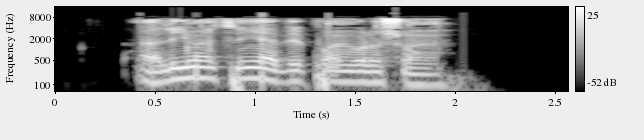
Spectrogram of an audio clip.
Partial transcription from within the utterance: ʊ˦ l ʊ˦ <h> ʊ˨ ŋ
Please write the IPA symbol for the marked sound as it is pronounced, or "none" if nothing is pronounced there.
s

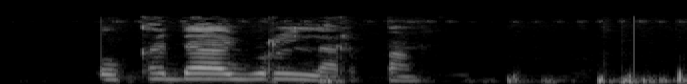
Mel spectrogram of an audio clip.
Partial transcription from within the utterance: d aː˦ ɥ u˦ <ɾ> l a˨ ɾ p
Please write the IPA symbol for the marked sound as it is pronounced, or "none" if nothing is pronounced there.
ɾ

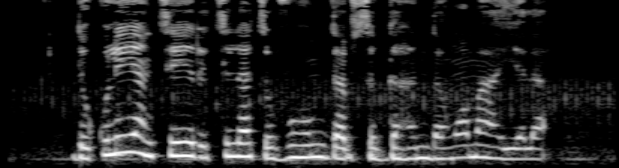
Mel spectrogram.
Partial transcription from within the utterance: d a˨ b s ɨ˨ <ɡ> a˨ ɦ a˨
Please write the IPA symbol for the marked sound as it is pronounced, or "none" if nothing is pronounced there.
ɡ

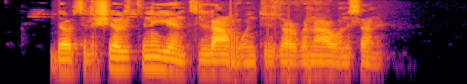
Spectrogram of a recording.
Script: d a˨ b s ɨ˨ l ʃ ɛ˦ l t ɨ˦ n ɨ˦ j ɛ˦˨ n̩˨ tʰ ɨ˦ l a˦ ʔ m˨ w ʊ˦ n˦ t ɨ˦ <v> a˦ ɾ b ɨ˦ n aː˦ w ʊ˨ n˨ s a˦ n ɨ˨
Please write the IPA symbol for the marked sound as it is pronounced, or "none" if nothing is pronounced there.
z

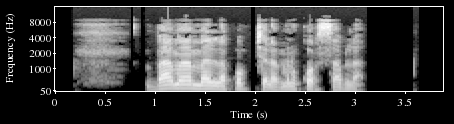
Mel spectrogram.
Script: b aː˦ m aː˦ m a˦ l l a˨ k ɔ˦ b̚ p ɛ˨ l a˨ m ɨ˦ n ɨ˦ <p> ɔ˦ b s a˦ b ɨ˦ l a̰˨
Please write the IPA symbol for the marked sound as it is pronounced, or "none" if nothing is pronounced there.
k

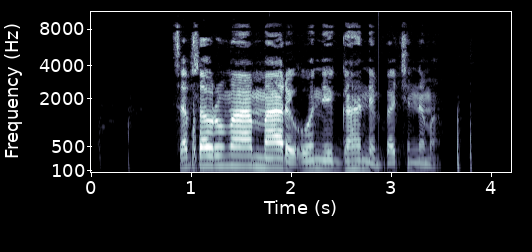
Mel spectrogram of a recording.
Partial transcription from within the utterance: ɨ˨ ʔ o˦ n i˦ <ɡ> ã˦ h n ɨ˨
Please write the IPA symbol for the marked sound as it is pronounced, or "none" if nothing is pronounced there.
ɡ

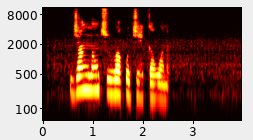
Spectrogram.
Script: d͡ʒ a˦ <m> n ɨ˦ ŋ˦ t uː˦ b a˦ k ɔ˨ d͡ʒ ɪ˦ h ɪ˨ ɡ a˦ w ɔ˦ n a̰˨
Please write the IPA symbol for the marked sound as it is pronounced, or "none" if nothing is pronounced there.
ŋ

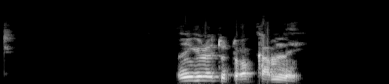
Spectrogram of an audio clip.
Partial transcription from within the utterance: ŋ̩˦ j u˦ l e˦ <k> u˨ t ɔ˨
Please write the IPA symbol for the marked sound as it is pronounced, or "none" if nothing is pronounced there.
t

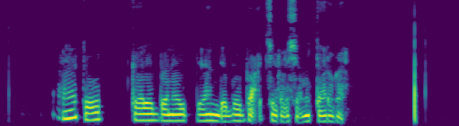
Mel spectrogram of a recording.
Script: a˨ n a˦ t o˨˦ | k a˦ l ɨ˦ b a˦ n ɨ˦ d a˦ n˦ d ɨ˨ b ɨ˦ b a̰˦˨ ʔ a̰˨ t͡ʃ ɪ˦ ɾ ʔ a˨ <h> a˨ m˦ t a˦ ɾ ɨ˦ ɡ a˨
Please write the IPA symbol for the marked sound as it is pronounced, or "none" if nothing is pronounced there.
ʃ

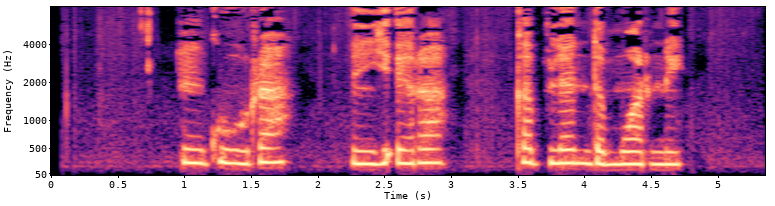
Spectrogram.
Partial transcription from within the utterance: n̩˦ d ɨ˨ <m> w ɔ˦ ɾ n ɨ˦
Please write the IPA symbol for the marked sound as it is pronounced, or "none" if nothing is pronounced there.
m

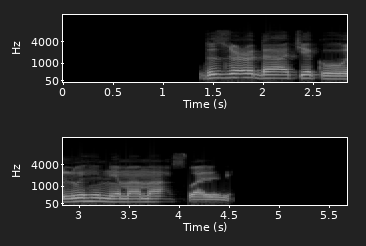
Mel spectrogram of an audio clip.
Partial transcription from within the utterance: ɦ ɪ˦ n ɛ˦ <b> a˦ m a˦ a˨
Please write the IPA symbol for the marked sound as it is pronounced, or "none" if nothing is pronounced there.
m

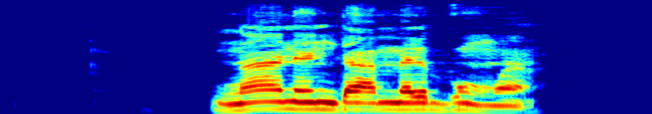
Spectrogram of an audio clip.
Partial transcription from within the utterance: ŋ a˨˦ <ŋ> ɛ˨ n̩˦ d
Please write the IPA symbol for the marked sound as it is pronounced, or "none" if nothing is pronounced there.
n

